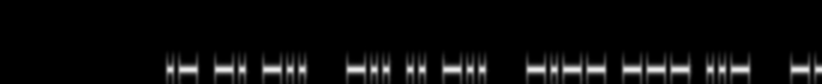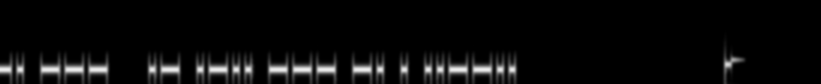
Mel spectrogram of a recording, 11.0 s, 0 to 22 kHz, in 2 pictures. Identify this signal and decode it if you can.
Morse code, heard as a keyed tone, about 30 wpm, 700 Hz. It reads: AND DID YOU GO ALONE?
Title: Sentences from Top 1000 Words 30wpm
